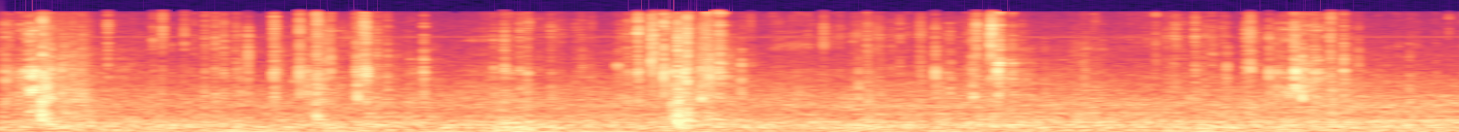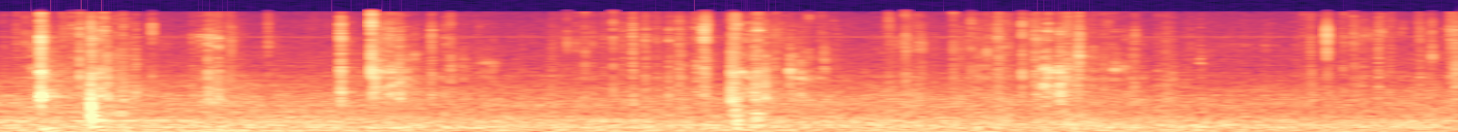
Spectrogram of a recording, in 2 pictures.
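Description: A solid green Nivea soap bar is held in the hand while a box-cutter blade scrapes and cuts shavings off along its edge. Quiet, dry, crisp scraping and crackling comes in short bright clicks and brief rasps at irregular intervals, with a few sharper snaps standing out. A soft low background hum lies underneath.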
